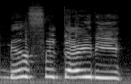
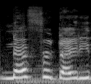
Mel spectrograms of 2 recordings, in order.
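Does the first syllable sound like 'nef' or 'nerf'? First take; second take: nerf; nef. First: The first syllable sounds like 'nerf'. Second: The first syllable sounds like 'nef'. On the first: The speaker calls it right. "It's supposed to be Nerfrodite" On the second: The speaker calls it wrong. "And I said Nephrodite this whole time!"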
